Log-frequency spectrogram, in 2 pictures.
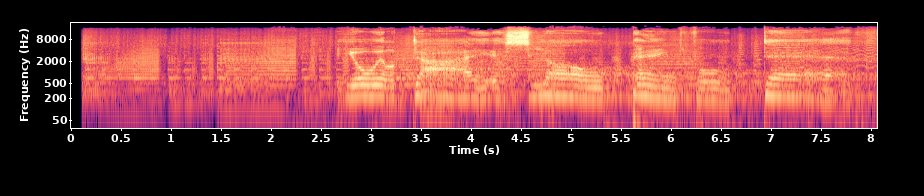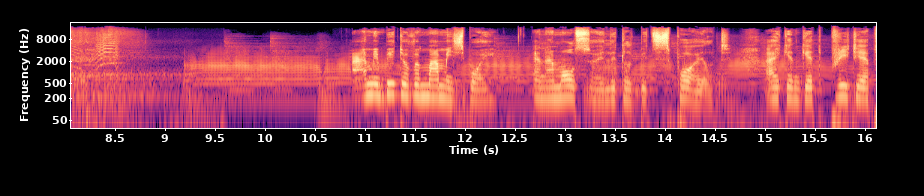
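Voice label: Ukrainian Accented English; GoLocalise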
